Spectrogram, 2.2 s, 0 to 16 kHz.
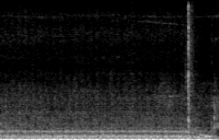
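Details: Yamaha Aerox 155 scooter starting after 3 weeks stored unused at home without warming up; quick catch, then low even idle putter with regular pulses and no misfire; normal start and idle.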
